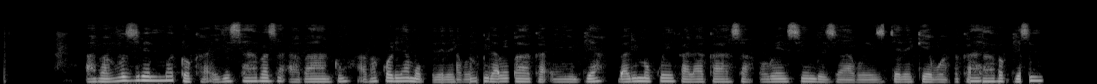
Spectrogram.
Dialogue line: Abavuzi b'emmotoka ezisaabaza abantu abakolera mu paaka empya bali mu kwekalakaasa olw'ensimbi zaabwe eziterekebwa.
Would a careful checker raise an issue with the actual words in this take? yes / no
yes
